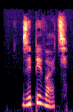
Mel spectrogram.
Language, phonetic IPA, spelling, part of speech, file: Russian, [zəpʲɪˈvatʲ], запивать, verb, Ru-запивать.ogg
- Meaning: 1. to wash down (with), to take (after/with) 2. to take to drink, to go on a drinking bout/spree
